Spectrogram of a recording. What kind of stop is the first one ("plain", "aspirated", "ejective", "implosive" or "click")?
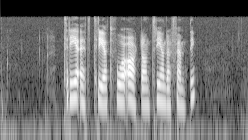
aspirated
